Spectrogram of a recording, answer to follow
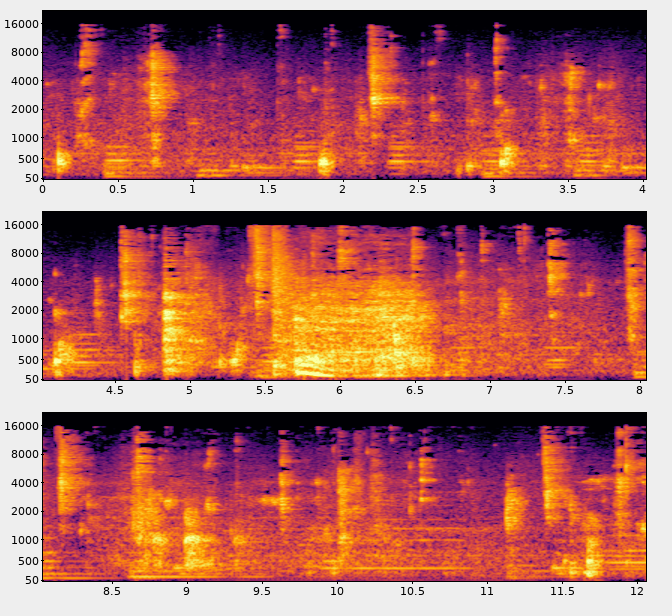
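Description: Close-up eating sounds: wet chewing, lip smacks and mouth clicks as snail, gizzard and plantain are eaten by hand, with a few short hummed "mm" sounds. A louder, noisy wet sound comes about six seconds in.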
